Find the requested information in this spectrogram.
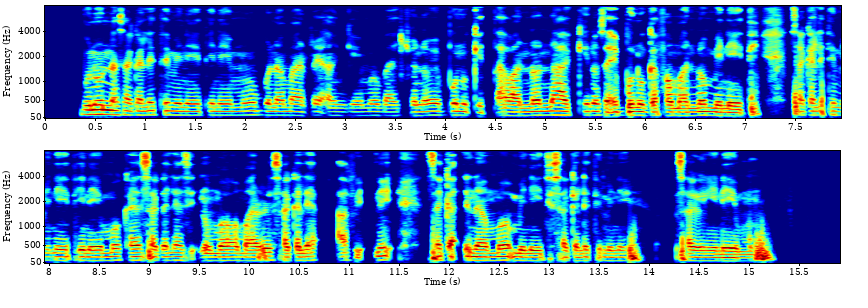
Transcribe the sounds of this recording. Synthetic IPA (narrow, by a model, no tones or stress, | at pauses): bʊnʊnːɐsɐɡɐlɛt̪ːɪmɪneːt̪ɪneːmːubʊnɐmɐrːɛɐŋɡeːmːobɐjt͡ʃːɔnːɔwɛbːʊnʊkʼɪt̪ʼːawɐnːɔnːɐhɐkːinɔsɐɛbːʊnʊɡɐfɐmɐnːomɪneːt̪ɪ̥sɐɡɐlɛt̪ːɪmɪneːt̪ɪneːmːoːkɐɛsɐɡɐlɛɐsɪnʊmɐwɐmɐrːɛsɐɡɐlɛ | ɐfɪnɛsɐɡɐʔɪnɐmːomɪneːt̪ɪ̥sɐɡɐlɛt̪ːɪɪ | sɐhɪneːmːʊ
